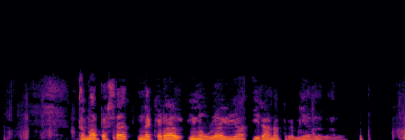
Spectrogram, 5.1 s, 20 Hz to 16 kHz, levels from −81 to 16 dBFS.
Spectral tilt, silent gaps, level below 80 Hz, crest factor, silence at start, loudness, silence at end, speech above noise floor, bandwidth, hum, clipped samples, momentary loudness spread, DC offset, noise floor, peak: -7.5 dB/octave; 4.35-4.48 s, 4.64-4.87 s; -58 dBFS; 18 dB; 0.3 s; -18 LUFS; 0 s; 26 dB; 7.4 kHz; none; under 0.1%; 16 LU; under 0.1%; -44 dBFS; -2 dBFS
